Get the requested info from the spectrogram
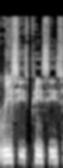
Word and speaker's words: Reese's Pieces: No, it's Reese's Pieces. Paul F. Tompkins even tweeted that. – Okay, thank goodness. – If you don't pronounce it Reese's Pieces, you're wrong.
